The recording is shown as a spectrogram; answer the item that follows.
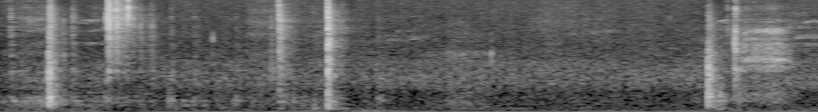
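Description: Small metal lock-cylinder parts and pin-tumbler pins being handled and set down on the bench: a few sharp, light clicks in the first two seconds, then a quieter stretch with one faint tap near the end.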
